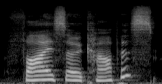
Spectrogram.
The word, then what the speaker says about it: Physocarpus: Nashiki Red and Orange Physocarpus, have I got that right? – Yep.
